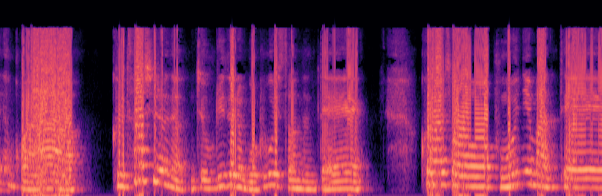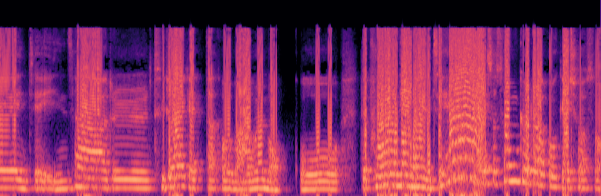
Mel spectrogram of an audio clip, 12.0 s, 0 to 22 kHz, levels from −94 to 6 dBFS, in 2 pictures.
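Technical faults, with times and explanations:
Throughout: integer overflow. The speech is driven about 8 dB past full scale, and around three percent of samples exceed the limit. Those peaks wrap to the opposite extreme instead of being held. Each wrap snaps across the whole range, giving harsh cracks on loud syllables.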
